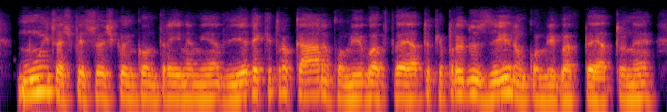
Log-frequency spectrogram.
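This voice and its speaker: Male speech, somewhat breathy, with ordinary pitch variation. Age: 70s. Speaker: actor. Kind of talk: interview.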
